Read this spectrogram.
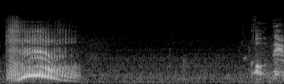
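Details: At sunrise on a morning African safari drive on 15 October 2016, a young African elephant calf on the move gives one brief, rich, nasal trumpeting squeal that rises then falls. Quiet and a short human voice follow.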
